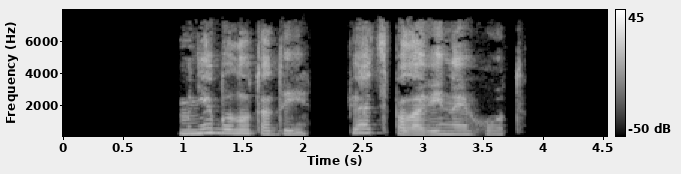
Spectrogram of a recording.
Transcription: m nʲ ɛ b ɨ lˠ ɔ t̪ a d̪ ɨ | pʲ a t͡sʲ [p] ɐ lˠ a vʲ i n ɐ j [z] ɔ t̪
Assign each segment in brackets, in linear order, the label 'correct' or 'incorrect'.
correct, incorrect

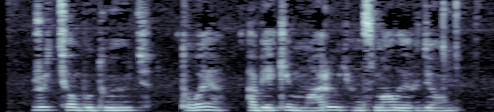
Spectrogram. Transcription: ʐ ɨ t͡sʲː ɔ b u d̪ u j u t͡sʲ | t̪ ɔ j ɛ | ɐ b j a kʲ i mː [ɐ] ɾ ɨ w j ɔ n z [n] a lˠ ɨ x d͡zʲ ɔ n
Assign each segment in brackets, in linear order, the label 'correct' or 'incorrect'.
incorrect, incorrect

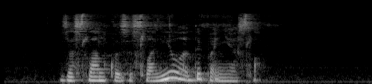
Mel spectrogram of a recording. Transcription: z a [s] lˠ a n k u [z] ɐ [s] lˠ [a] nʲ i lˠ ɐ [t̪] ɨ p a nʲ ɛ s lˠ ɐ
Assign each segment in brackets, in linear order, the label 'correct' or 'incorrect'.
correct, correct, correct, correct, incorrect

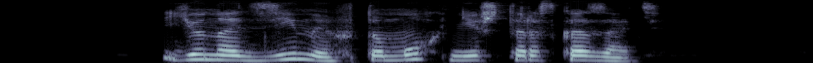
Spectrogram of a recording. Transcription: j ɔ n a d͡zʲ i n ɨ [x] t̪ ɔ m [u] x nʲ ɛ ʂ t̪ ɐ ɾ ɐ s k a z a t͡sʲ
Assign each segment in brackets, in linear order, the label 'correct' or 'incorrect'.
correct, incorrect

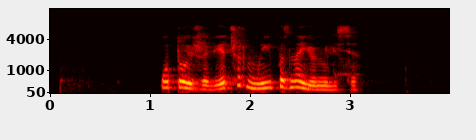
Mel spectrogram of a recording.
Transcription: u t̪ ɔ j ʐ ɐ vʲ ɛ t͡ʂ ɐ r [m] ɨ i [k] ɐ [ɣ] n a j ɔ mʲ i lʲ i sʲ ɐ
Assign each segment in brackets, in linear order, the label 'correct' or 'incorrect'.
correct, incorrect, incorrect

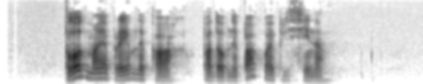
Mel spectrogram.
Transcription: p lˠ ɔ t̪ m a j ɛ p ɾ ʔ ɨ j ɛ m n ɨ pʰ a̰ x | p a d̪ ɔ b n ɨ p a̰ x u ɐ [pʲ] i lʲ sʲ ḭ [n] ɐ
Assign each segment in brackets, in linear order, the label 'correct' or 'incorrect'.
correct, correct

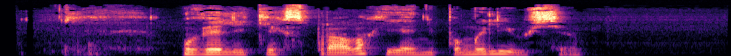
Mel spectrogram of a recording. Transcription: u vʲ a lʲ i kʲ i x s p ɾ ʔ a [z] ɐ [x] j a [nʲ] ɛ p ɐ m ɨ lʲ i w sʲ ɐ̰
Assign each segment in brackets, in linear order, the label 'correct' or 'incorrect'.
incorrect, correct, correct

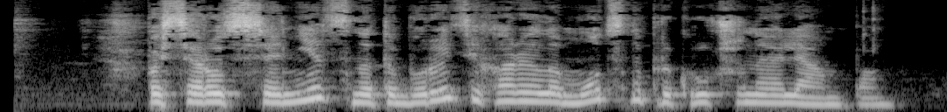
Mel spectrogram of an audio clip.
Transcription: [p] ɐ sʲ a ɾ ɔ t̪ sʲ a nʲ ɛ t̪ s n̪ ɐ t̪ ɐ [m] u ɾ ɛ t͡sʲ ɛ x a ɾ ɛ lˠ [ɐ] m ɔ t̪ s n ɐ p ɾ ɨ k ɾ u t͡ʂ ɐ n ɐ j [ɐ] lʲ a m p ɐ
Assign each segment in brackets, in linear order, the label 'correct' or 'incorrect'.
correct, incorrect, correct, correct

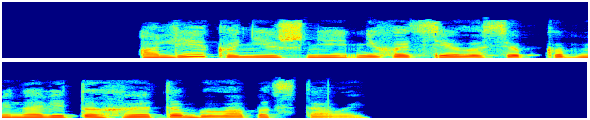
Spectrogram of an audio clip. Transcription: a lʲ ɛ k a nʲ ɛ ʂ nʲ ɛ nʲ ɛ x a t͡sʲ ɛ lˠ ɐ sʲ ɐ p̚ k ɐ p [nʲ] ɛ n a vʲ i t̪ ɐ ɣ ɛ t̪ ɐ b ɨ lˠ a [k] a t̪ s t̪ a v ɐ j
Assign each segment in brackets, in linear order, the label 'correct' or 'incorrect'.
incorrect, incorrect

